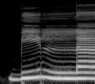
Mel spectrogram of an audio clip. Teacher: Bil lam jalalahnya dibunyikan secara tarqiq sebab didahului harokat kasrah, maka lam tipis.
